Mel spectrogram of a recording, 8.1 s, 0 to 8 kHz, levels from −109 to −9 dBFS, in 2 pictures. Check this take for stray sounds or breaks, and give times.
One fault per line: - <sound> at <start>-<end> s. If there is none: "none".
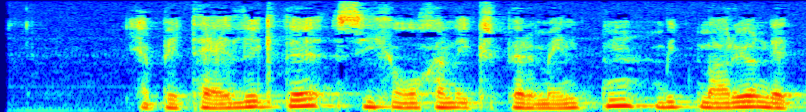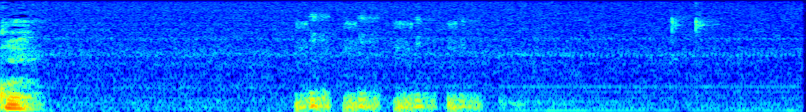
- laugh at 5.5-6.5 s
